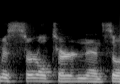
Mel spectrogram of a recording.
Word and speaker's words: Searle Turton: so my name is searle turton and so it's kind of like earl with an s so it's a bit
